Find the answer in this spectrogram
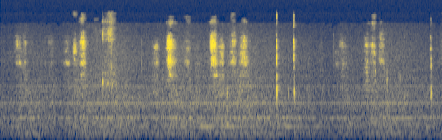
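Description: Faint scratching of a stylus writing on a tablet: short, quick strokes coming in little clusters, over a faint steady hum.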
